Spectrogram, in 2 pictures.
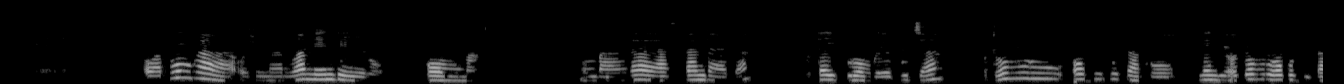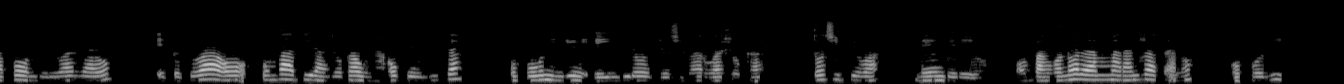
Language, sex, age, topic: Oshiwambo, female, 25-35, finance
